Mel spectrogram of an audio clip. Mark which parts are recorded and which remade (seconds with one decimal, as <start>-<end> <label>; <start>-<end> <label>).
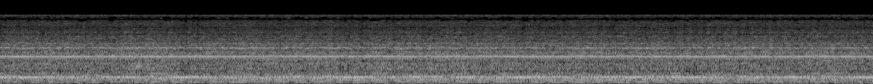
0.0-2.4 recorded; 2.4-5.2 remade; 5.2-6.2 recorded; 6.2-6.7 remade; 6.7-8.7 recorded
